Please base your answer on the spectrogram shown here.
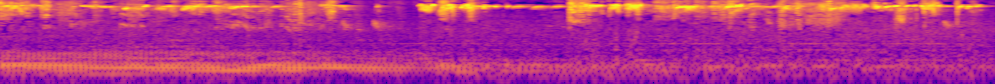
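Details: Blue-crowned hanging parrots in a shared cage produce a high, sibilant twittering, briefly quieter near the middle before bursts of sharp squeaky chirps resume, over a low droning hum.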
